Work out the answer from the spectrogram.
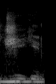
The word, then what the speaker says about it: Jigen: Yeah, it's Jigen. You're right. I've been kind of mispronouncing it.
